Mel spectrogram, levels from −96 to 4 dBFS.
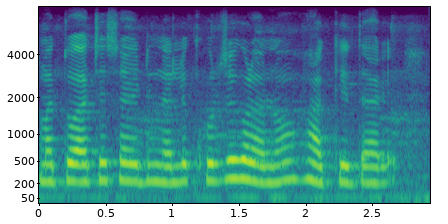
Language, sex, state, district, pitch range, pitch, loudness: Kannada, female, Karnataka, Bidar, 220-240 Hz, 230 Hz, -15 LUFS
